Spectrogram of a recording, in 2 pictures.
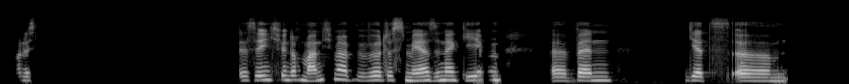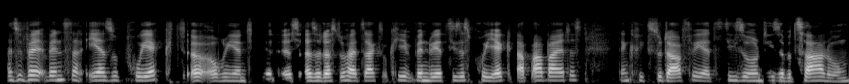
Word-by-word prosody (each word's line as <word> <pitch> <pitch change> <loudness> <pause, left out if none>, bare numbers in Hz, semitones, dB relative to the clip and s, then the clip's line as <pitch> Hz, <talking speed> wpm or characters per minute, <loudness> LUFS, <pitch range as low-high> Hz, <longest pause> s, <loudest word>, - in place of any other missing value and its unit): War 185 - -11
das 180 0 -6 2.1
Deswegen, 200 +2 -1
ich 205 - -10
finde 210 0 -2
auch - - -13
manchmal 210 +4 +1
w 180 -2 -12
wird 200 +1 -1
es 195 - -4
mehr 180 +1 +3
Sinn 190 +1 -2
ergeben, 195 0 -1 0.5
äh, 170 0 -2
wenn 185 0 +1 0.7
jetzt, 185 0 -2
ähm 165 -1 +1 0.7
also 200 +2 -6
we 215 -1 +6
wenn's 200 +3 -1
dann 200 -2 -1
eher 190 +1 +3
so 190 +1 -8
projekt, 185 +2 -1
äh, 170 - +6
orientiert 165 - -2
ist, 160 +1 -3
also, 175 +1 +4
dass 165 0 +4
du 180 - -4
halt 175 -2 +4
sagst: 180 0 +1
„Okay, 190 -1 -5
wenn 175 0 +3
du 175 - -2
jetzt 175 - +2
dieses 180 0 -5
Projekt 175 0 +1
abarbeitest, 190 +2 +2 0.3
dann 175 +1 -9
kriegst 180 -2 -12
du 185 - -3
dafür 165 +3 +4
jetzt 160 -3 -4
diese 185 -2 -4
und 170 -1 -3
diese 175 -2 -4
Bezahlung“, 160 -2 +2
180 Hz, 170 wpm, -22 LUFS, 170-195 Hz, 2.1 s, we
